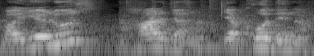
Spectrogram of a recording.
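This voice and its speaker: A man's voice: high voice, sing-song, measured pace, a bit bright, a little hiss or hum. A male teacher explaining physics to a class, mixing English phrases into his talk and repeating questions to the students. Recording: echoey classroom, mic far off. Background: students' voices.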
